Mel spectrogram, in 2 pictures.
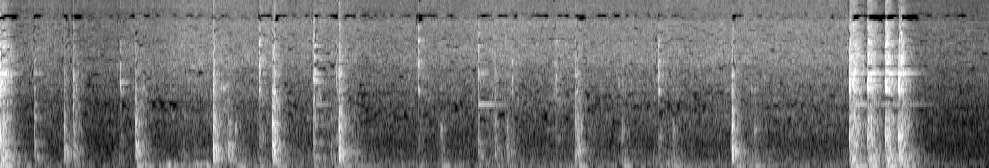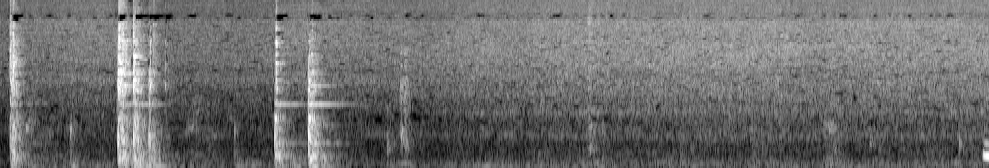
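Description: Grated carrots sizzle in a pan on a high flame while a utensil scrapes and stirs them in irregular bursts, with louder clusters of stirring midway before the steady frying hiss carries on alone.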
